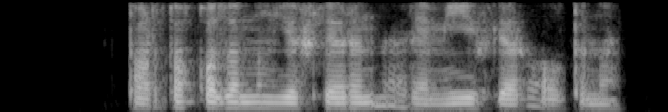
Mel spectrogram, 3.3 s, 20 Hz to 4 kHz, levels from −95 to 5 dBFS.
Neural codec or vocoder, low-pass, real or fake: none; 3.6 kHz; real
